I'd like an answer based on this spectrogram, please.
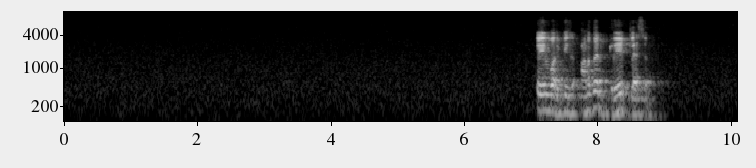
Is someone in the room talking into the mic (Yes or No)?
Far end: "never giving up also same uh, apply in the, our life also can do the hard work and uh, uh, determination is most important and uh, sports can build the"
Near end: Yes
